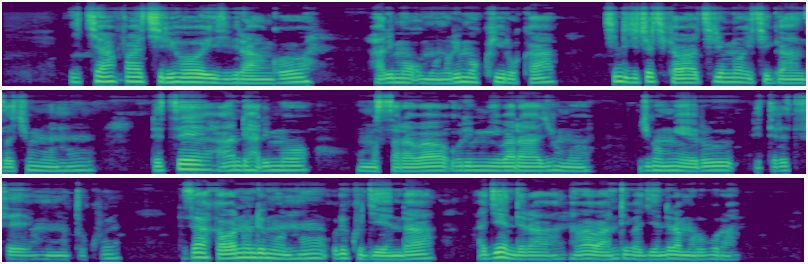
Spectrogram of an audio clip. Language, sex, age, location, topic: Kinyarwanda, male, 18-24, Huye, health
